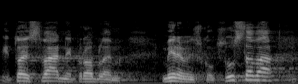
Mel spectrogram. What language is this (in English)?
Croatian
